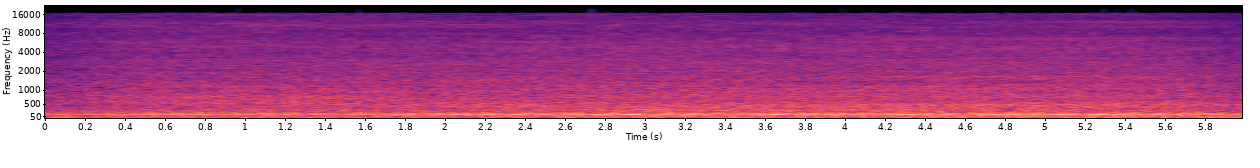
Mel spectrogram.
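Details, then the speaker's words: Chevy truck idling after fixing a no-spark problem by soldering a wire: deep, steady, even idle rumble with no misses; check engine light still on, and a slight hiss was noted afterward. "and let's uh let's see what [Music] happens woohoo fantastic running like a champ"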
